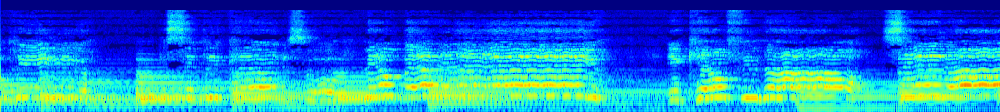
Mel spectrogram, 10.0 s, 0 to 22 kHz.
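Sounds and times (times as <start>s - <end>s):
woman singing: 0.0s - 1.0s, 1.6s - 6.1s, 6.7s - 10.0s
digital piano chords: 0.0s - 10.0s.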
